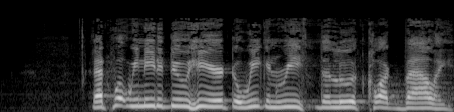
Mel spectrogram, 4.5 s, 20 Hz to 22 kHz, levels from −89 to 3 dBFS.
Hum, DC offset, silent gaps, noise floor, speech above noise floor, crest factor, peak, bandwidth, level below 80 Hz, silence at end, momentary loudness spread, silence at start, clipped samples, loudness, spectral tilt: none; under 0.1%; none; -70 dBFS; 46 dB; 18 dB; -6 dBFS; 11.5 kHz; -74 dBFS; 0 s; 4 LU; 0.9 s; under 0.1%; -25 LUFS; -6.5 dB/octave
